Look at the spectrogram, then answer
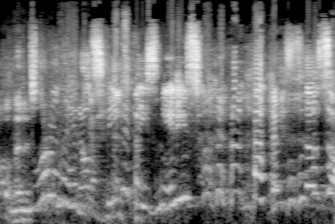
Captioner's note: laughing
